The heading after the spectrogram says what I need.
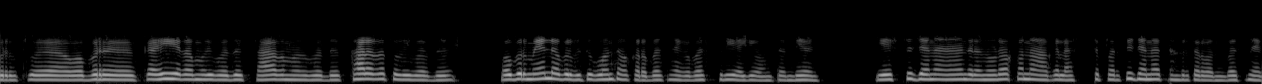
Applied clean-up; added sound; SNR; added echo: neural mask model DeepFilterNet 3.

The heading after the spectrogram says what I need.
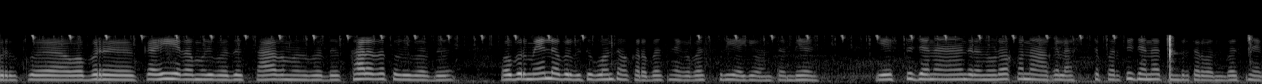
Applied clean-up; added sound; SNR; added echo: none; Mechanisms; 7 dB; none.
